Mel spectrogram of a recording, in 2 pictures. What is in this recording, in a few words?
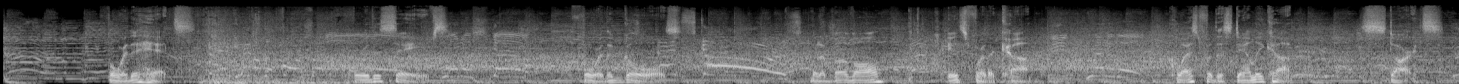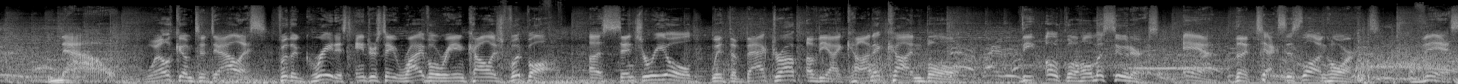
Sports Opener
